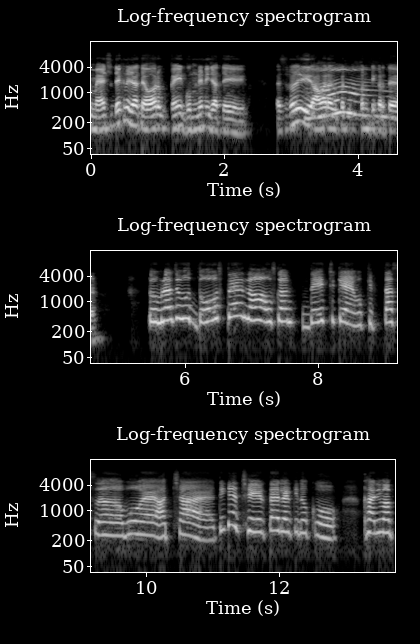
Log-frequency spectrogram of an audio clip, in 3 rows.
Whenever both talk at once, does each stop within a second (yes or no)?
no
